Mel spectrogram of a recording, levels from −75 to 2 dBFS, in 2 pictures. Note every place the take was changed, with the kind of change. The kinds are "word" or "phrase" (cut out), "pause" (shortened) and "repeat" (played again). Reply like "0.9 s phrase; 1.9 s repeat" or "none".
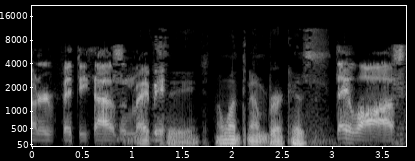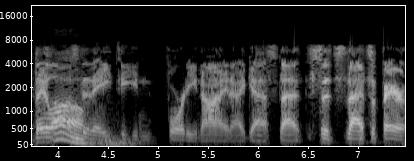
1.8 s pause; 2.1 s word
